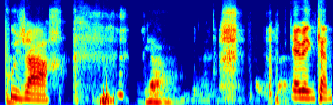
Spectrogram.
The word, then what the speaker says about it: Pougeard: It's Pougeard. Yeah. Kevin can't pronounce my last name.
